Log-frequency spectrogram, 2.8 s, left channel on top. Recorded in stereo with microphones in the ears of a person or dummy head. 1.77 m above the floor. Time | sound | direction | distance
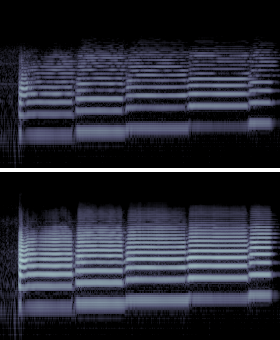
0.2 | a trumpet | 60° right (ahead or behind) | 0.7 m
